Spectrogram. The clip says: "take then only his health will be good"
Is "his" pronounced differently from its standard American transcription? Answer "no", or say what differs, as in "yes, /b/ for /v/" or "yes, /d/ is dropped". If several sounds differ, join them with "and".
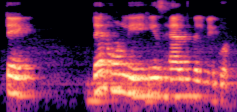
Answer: no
